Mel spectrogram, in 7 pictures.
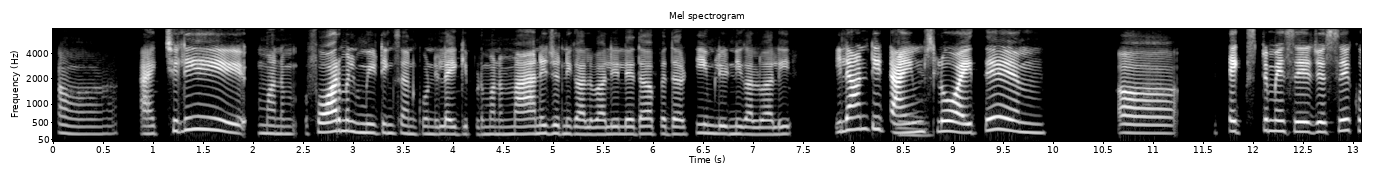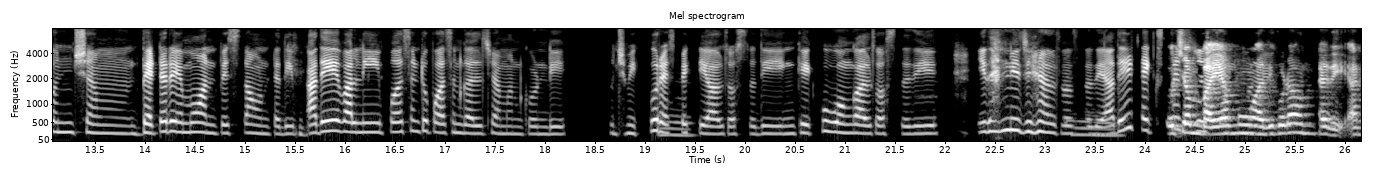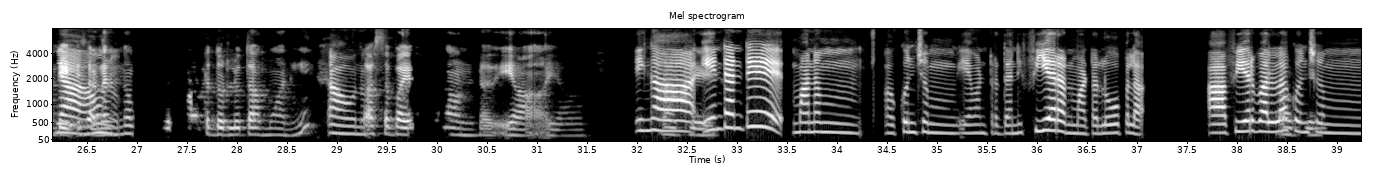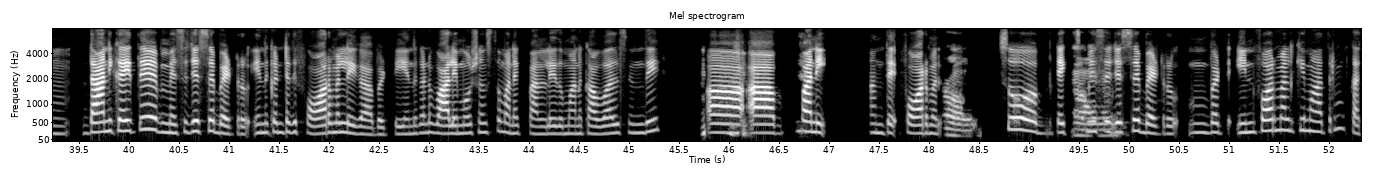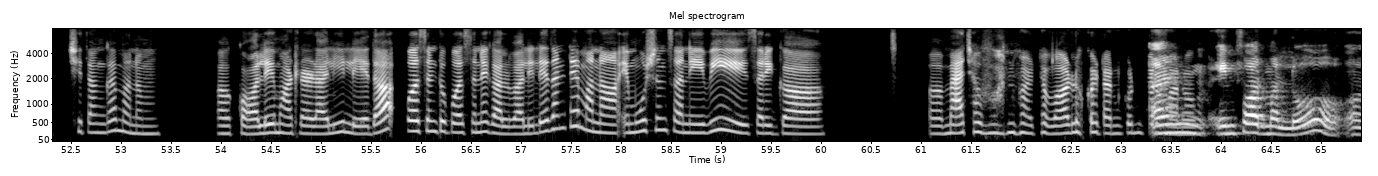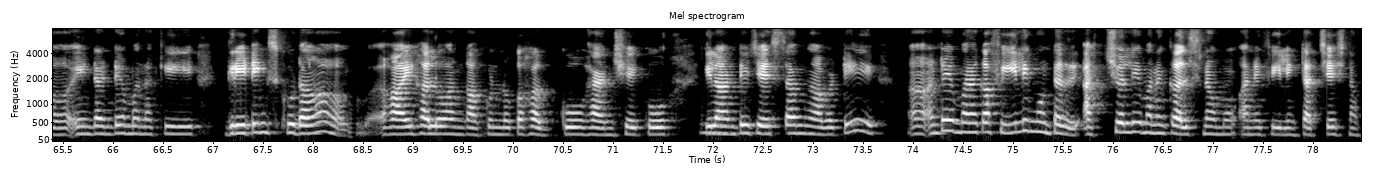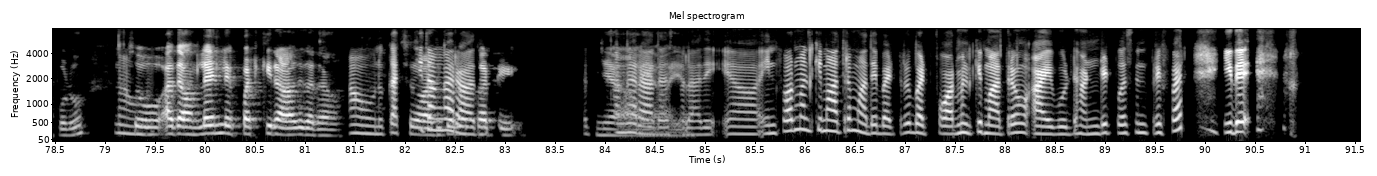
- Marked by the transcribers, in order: in English: "యాక్చువలీ"; in English: "ఫార్మల్ మీటింగ్స్"; in English: "మేనేజర్‌ని"; in English: "టీమ్ లీడ్‌ని"; in English: "టైమ్స్‌లో"; in English: "టెక్స్ట్"; in English: "బెటరేమో"; in English: "పర్సన్ టు పర్సన్"; chuckle; other background noise; in English: "రెస్పెక్ట్"; laughing while speaking: "ఇదన్నీ జేయాల్సొస్తది"; tapping; in English: "టెక్స్ట్ మెసేజెస్"; in English: "సడెన్‌గా"; lip smack; in English: "ఫియర్"; in English: "ఫియర్"; in English: "బెటర్"; in English: "ఎమోషన్స్‌తో"; chuckle; in English: "ఫార్మల్. సో, టెక్స్ట్"; in English: "బట్ ఇన్ఫార్మల్‌కి"; in English: "పర్సన్ టు పర్సనే"; in English: "ఎమోషన్స్"; laughing while speaking: "మ్యాచ్ అవ్వవన్నమాట. వాళ్ళు ఒకటనుకుంటారు. మనమొకటి అనుకుంటాం"; in English: "మ్యాచ్"; in English: "అండ్, ఇన్ఫార్మల్‌లో"; in English: "గ్రీటింగ్స్"; in English: "ఫీలింగ్"; in English: "యాక్చువల్లీ"; in English: "ఫీలింగ్, టచ్"; in English: "సో"; in English: "ఆన్‌లైన్‌లో"; in English: "సో"; in English: "ఇన్ఫార్మల్‌కి"; in English: "బట్ ఫార్మల్‌కి"; in English: "ఐ వుడ్ హండ్రెడ్ పర్సెంట్ ప్రిఫర్"; chuckle
- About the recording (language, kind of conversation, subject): Telugu, podcast, ఆన్‌లైన్ సమావేశంలో పాల్గొనాలా, లేక ప్రత్యక్షంగా వెళ్లాలా అని మీరు ఎప్పుడు నిర్ణయిస్తారు?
